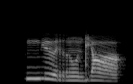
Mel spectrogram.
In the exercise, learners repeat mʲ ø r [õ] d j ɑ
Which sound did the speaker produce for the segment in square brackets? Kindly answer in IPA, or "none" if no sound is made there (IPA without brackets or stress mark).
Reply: õ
